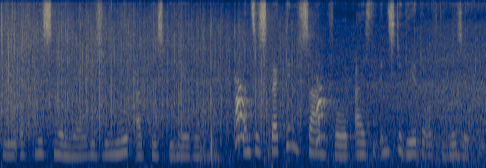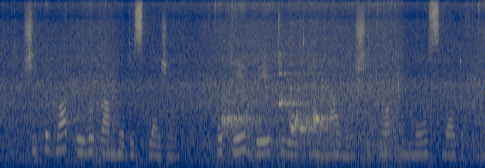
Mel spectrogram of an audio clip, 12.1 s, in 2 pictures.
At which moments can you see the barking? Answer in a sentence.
The barking can be heard from 2.1 to 4.1 s and from 8.8 to 10.3 s.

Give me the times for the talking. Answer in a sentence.
The talking can be heard from 0.0 to 12.1 s.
